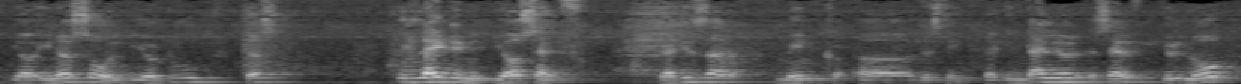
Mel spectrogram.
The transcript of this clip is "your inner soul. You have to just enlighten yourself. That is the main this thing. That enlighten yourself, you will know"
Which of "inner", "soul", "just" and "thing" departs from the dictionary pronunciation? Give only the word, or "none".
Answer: thing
